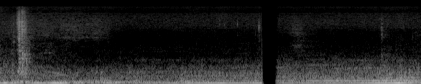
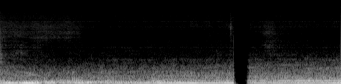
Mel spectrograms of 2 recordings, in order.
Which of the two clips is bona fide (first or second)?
first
